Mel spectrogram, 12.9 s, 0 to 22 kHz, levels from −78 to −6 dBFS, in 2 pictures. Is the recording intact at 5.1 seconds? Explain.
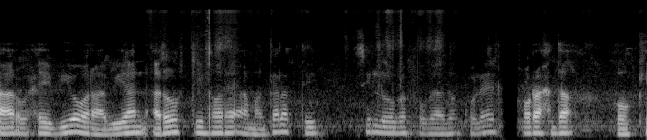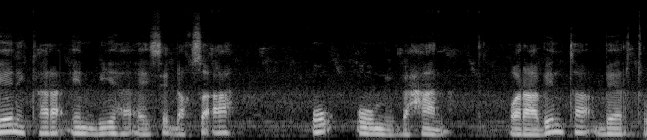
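No. From 5.01 to 5.19 s there is a long network dropout. The sound just before the gap is stretched into a fading buzz or hiss for roughly 150 ms, about 100 ms of which is silence, and the audio resumes with about 160 ms of the speech gone. This likely comes from packets failing to arrive, with the receiver's concealment running out. A brief packet loss would be patched almost unnoticed. Here the concealment decays into silence, and material is skipped rather than delayed.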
